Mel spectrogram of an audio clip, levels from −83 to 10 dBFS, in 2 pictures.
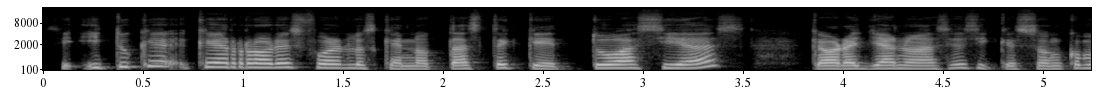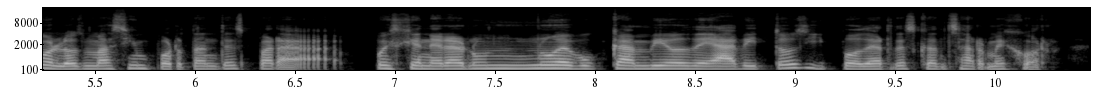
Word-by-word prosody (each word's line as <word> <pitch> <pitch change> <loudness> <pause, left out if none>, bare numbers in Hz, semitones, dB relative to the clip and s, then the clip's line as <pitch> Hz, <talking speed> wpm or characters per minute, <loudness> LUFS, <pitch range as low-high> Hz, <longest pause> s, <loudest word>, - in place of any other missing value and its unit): Sí, - - -11
¿y 245 - -3
tú 290 0 -2
qué 330 -1 -3
qué 280 0 +3
errores 260 -1 +5
fueron 230 -3 +3
los 210 -1 -1
que 180 - -2
notaste 185 +5 0
que 185 -6 0
tú 215 +7 +3
hacías, 220 - +2 0.3
que - - +2
ahora 180 +1 +7
ya 195 +1 +2
no 190 -1 +1
haces, 205 +5 -1
y 210 - -7
que 170 - -7
son 175 +1 -3
como 210 0 0
los 170 -1 0
más 180 +1 -3
importantes 170 -1 -5
para, 175 - -3 0.3
pues, 200 -2 -3
generar 180 -1 0
un 195 0 -2
nuevo 195 -3 +2
cambio 185 -1 +1
de 175 -1 -1
hábitos 175 +7 -1
y 215 - -9
poder 165 -1 -2
descansar 175 -1 -6
mejor? 165 0 -8
185 Hz, 210 wpm, -22 LUFS, 175-215 Hz, 0.3 s, ahora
